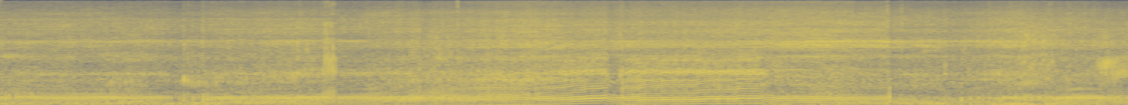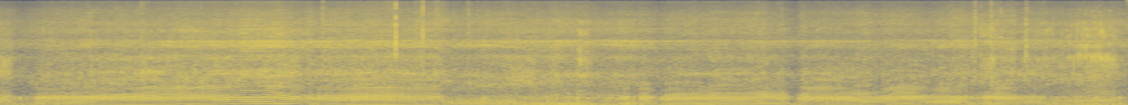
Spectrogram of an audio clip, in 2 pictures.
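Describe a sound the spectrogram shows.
A dirt bike engine revs loudly up and down, close by.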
